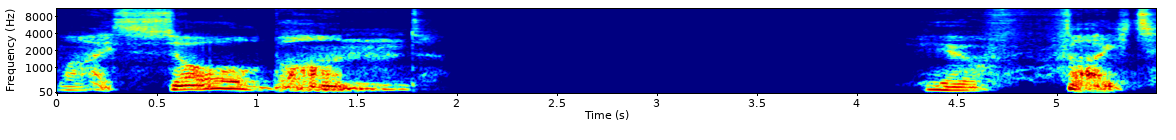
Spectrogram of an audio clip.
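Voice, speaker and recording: A put-on character voice growls at a low-to-middle pitch, guttural and raspy. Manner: menacing.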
